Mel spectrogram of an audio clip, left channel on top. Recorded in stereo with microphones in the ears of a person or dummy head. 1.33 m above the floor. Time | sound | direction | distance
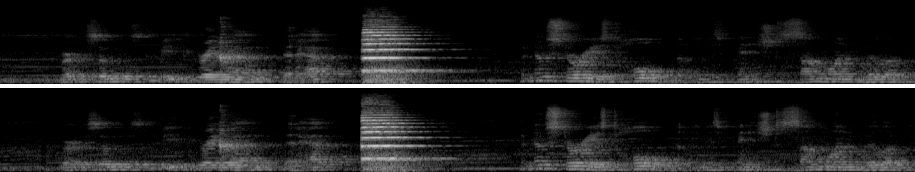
0.6 | a man speaking | 55° left (ahead or behind) | 0.9 m
2.2 | a whoosh | 5° right (ahead or behind) | 1.4 m
3.6 | a door slam | 60° right (ahead or behind) | 1.0 m
5.2 | a man speaking | 30° right (ahead or behind) | 1.1 m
